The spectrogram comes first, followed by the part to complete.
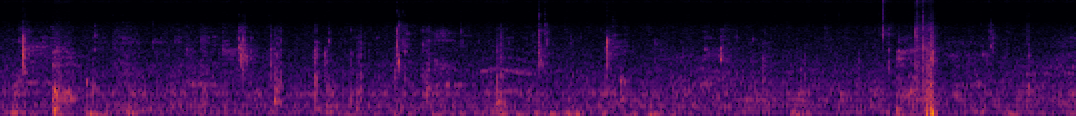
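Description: A person chewing and crunching fresh raw greens with chili dip, with scattered small clicks and rustling as the leafy stems are picked from the pile. One sharp knock sounds about seven seconds in.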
